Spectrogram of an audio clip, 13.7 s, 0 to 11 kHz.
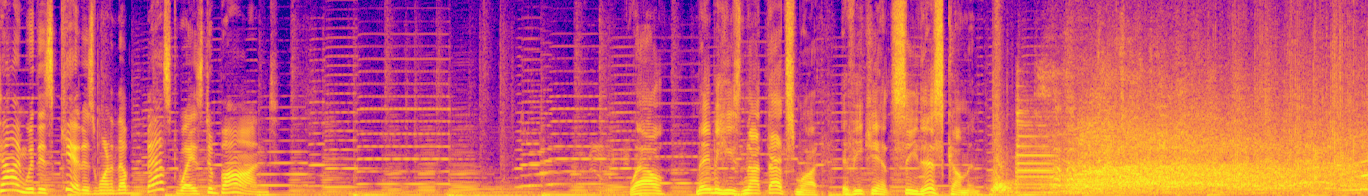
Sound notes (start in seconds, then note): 3.1 accordion music; 10.3 audience laughing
